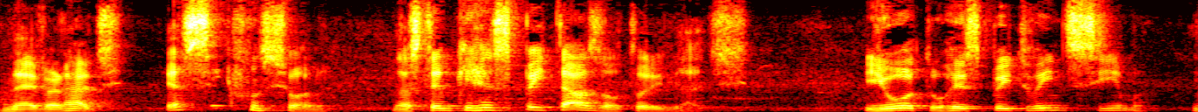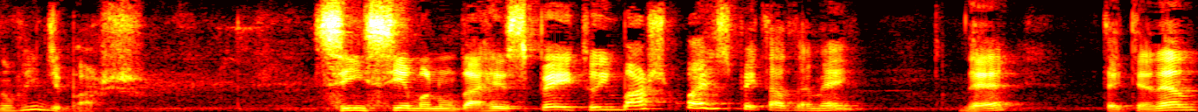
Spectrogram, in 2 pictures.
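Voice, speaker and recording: A man with a fairly high pitch speaks at a moderate pace, taking long, frequent pauses, with very wide pitch swings and big swings in loudness. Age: 60s. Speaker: bishop/pastor. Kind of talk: sermon. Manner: conversational, repetitive.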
